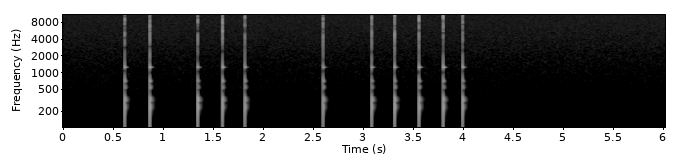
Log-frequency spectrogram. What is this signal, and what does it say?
Tap code, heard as knocks on wood, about 4 knocks a second. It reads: HE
